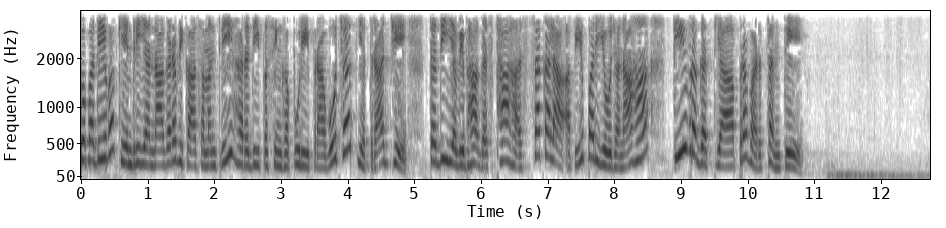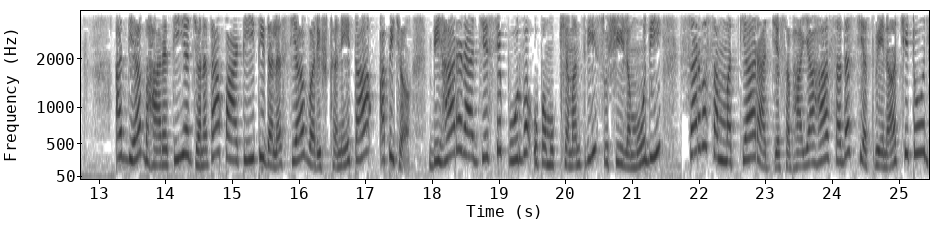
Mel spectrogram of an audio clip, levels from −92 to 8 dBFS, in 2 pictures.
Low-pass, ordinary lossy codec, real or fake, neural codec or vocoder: 3.6 kHz; none; real; none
